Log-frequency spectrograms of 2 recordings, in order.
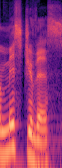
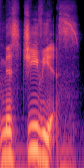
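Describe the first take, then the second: First: Mischievous is said with three syllables. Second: Mischievous is said with four syllables. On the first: The speaker calls it right. "it's pronounced mischievous" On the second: The speaker calls it wrong. "not mischievous"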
